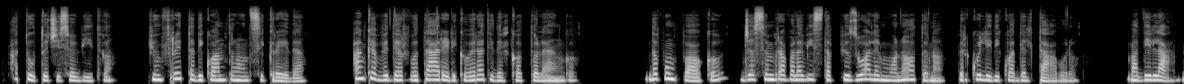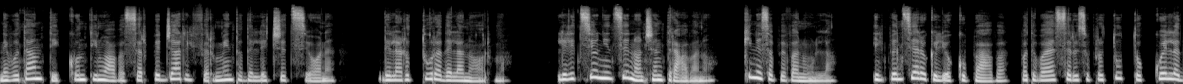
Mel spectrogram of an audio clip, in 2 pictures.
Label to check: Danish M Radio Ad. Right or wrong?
Wrong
